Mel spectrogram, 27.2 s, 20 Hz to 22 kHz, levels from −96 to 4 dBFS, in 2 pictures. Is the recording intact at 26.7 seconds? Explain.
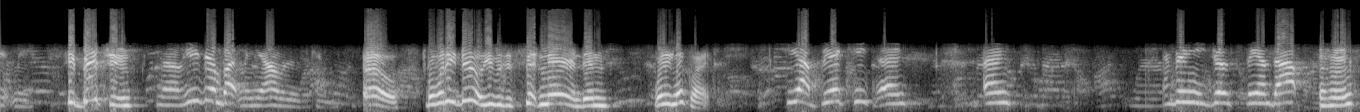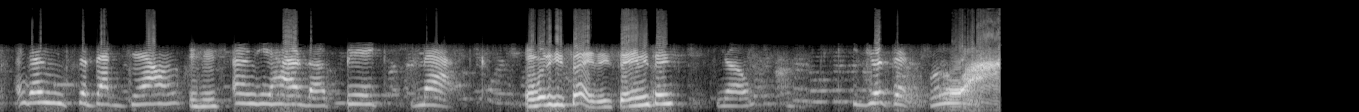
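No, at 26.7 s you're in an audio dropout to silence that starts at 23.59 s and runs to the end: dead silence with no room tone, likely from a lost input.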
